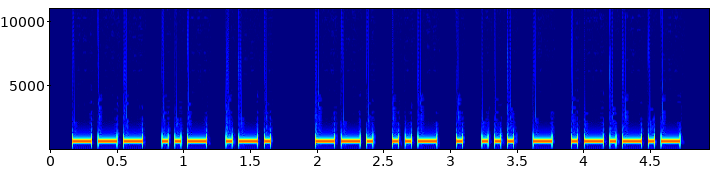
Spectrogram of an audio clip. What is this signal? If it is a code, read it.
Morse code, heard as a keyed tone, about 25 wpm, 700 Hz. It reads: OUR GUEST.
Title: Sentences from Top 1600 Words 25wpm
